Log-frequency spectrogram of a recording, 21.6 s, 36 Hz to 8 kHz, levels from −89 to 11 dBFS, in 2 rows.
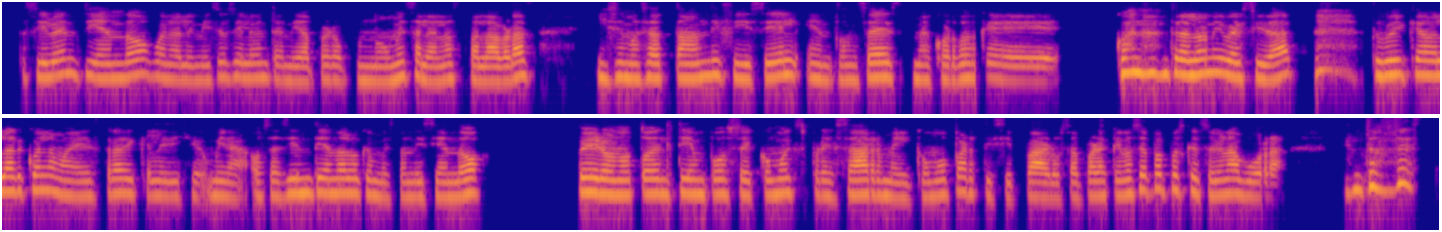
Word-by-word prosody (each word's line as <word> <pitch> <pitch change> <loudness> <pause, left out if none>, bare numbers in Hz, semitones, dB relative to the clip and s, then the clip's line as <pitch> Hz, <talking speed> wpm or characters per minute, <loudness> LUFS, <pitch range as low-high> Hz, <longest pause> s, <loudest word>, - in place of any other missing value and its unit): sí 215 0 -2
lo 220 - +1
entiendo, 230 -1 -1
bueno, 210 -3 -4
al 190 0 -4
inicio 190 +3 -7
sí 220 +1 -5
lo 205 - -3
entendía, 185 -3 -4
pero, 190 -1 -6
pues, 185 0 -6
no 180 0 -4
me 210 +4 0
salían 190 -5 -1
las 205 +1 -4
palabras 185 +5 +3 0.5
y 210 -3 -2
se 215 - -2
me 205 - +1
hacía 205 0 +2
tan 210 +1 +1
difícil. 215 0 0
Entonces, 205 +2 0
me 195 -1 -3
acuerdo 195 +2 -1
que 185 -4 -2 0.4
cuando 260 0 +5
entré 250 0 +4
a - - +7
la 245 +1 +7
universidad 225 -3 +3 0.6
tuve 240 +1 +4
que 250 - -1
hablar 235 0 +3
con 250 -1 0
la 245 - 0
maestra 195 0 -2
de 210 -2 -2
que - - -10
le 195 0 -4
dije: 190 -1 -8
"Mira, 190 -2 -4
o - - -4
sea, 190 0 -6
sí 210 - 0
entiendo 215 0 +2
lo 215 - +1
que 205 - -4
me 185 -2 -4
están 180 +2 -9
diciendo, 185 +4 +1 0.7
pero 220 -2 +6
no 200 0 +1
todo 210 +1 +1
el 205 -3 -1
tiempo 210 -1 -1
sé 200 -2 -4
cómo 205 +2 -1
expresarme 200 -2 +1
y 165 - -12
cómo 195 +2 -4
participar," 190 -4 +1
o 175 - -4
sea, 180 - -4
para 190 +1 0
que 195 0 -6
no 210 - 0
sepa, 255 +3 0
pues, 255 -2 -3
que 225 - -1
soy 195 -1 -4
una 210 +1 +4
burra. 185 -3 -2 0.4
Entonces, 260 +5 +1
205 Hz, 205 wpm, -21 LUFS, 190-220 Hz, 0.7 s, a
